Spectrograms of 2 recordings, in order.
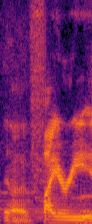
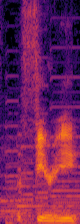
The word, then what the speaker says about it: Phyrie: I did confirm Phyrie is the English pronunciation, Phyrie is the French pronunciation, so both are correct.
